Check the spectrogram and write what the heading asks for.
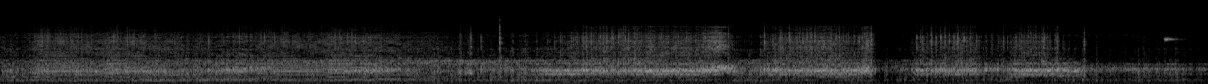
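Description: Eerie, static-like space-audio drone presented as the sound of the planet Mercury: a steady hiss over a wavering hum, like a radio between stations, briefly dipping twice about three-quarters of the way through.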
